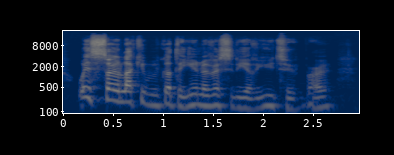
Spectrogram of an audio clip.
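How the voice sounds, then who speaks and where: Here is a man talking. He has an Auckland accent. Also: very clean recording, silent background. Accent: New Zealand (South Auckland). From New Zealand, South Auckland. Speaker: podcaster and content creator. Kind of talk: casual chat.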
